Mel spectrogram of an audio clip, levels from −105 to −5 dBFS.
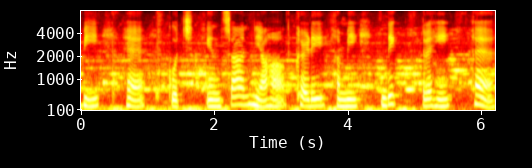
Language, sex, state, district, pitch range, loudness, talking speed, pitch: Hindi, female, Rajasthan, Bikaner, 200-245 Hz, -13 LUFS, 95 wpm, 210 Hz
